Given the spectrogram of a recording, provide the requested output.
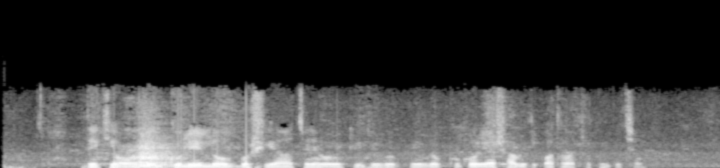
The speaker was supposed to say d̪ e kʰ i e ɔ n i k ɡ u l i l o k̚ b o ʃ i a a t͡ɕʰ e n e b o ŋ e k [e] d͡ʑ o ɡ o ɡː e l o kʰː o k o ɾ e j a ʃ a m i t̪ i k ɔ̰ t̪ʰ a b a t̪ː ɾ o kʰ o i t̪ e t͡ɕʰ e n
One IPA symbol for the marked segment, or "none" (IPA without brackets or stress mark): i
